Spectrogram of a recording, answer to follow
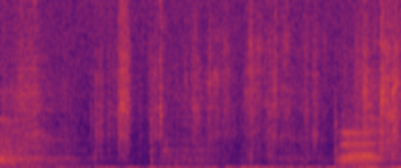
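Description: Cardboard trading cards rustling and sliding against each other as they are leafed through by hand, with a couple of light flicks.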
